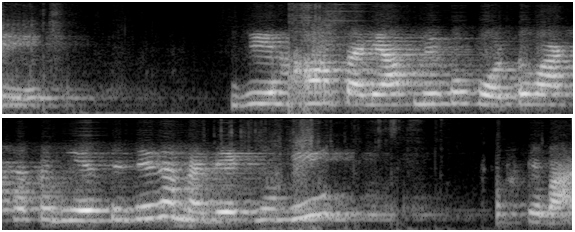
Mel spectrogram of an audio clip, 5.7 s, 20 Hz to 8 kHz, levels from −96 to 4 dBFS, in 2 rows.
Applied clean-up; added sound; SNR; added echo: neural separator model SepFormer DNS4.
